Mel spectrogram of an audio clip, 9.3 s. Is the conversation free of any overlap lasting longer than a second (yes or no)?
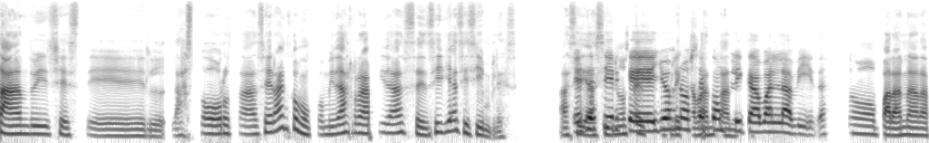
no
